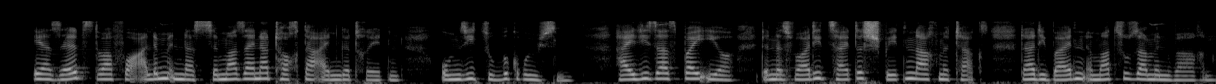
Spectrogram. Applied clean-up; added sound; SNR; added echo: neural mask model DeepFilterNet 3.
